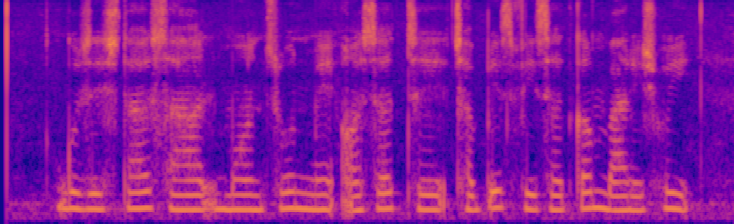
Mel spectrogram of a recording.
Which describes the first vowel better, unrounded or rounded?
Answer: rounded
